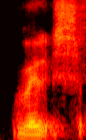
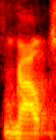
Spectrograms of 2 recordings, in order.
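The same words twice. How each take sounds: First: It is said in a non-American accent. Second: It is said in an American accent.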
